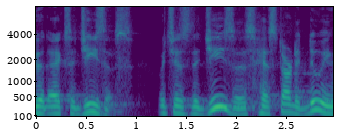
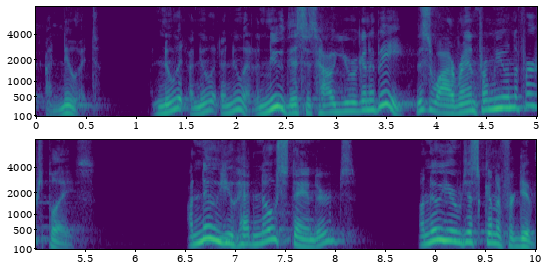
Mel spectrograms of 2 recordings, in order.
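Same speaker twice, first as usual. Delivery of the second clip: high-pitched, offended, indignant, exasperated ranting voice; 6 semitones higher than usual. Retelling a Bible passage, the speaker voices Jonah's words to God: Jonah's voice. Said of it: "use the voice of Jonah".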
